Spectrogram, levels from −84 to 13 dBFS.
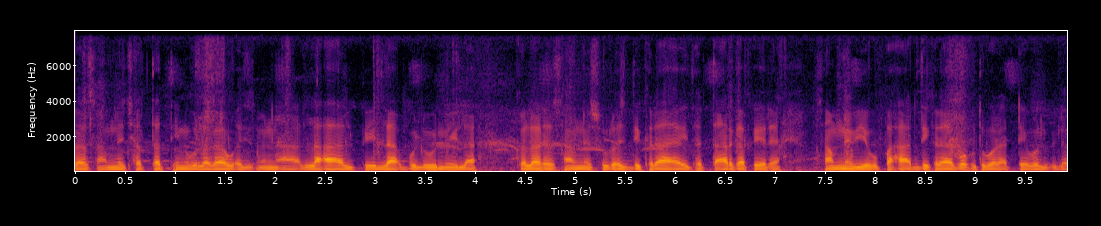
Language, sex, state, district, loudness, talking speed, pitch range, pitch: Hindi, male, Bihar, West Champaran, -15 LUFS, 230 wpm, 90-95 Hz, 95 Hz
